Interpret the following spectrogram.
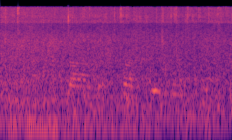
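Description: Steady rain falling on pavement and a wet street, an even hiss throughout, with a faint voice underneath.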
